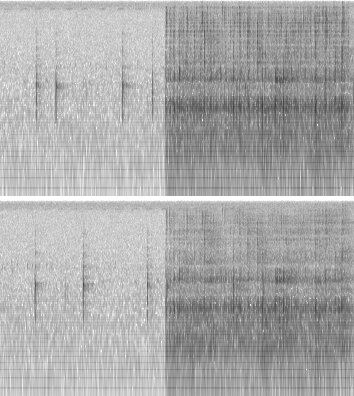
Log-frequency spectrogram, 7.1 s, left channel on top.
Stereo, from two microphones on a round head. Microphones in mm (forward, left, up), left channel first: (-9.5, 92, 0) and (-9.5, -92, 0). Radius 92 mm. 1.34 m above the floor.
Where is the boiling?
45° left (ahead or behind), 3 m.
